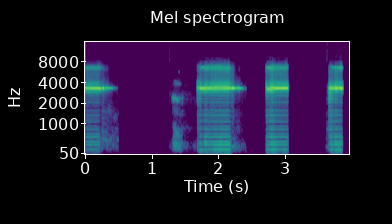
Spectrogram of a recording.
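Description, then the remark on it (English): A loud, shrill fire alarm beeps in sharp bursts, several harsh tones sounding in an uneven rhythm with short silences between them, piercing with no voices. “Damn, that alarm is annoying. I wonder if I can cover it up.”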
